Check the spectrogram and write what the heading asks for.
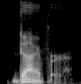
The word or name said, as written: diver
